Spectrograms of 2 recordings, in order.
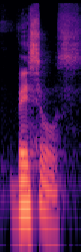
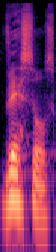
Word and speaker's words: Wessels: don't call me um vessels would be known as wessels um we pronounce the W as a v vessels uh cronies I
